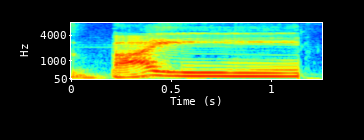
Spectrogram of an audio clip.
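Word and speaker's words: Baie: gonna move on to what i'm gonna pronounce as bye but it's spelled b-a-i-e so y'all could just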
